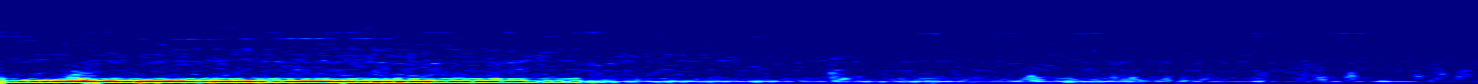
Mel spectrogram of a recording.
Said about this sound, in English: All right, ready? See, it's a busy road. You telling me no cars came by that whole time? Give me a break.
